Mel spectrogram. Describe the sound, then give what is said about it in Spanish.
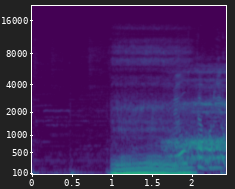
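A voice imitates the heavy, congested breathing of a sleeping person. After about a second of quiet, a loud, raspy, low-pitched tone rises and holds steadily to the end. “¿Viste cuando se duerme y está un poco congestionado y hay un respirar fuerte? No es ronquido, pero es un respirar fuerte. Exacerbado por el silencio en la habitación.”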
